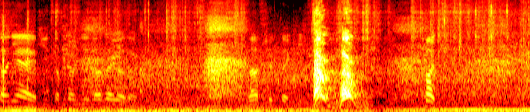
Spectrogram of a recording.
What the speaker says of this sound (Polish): Sztos, fajny piesek.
